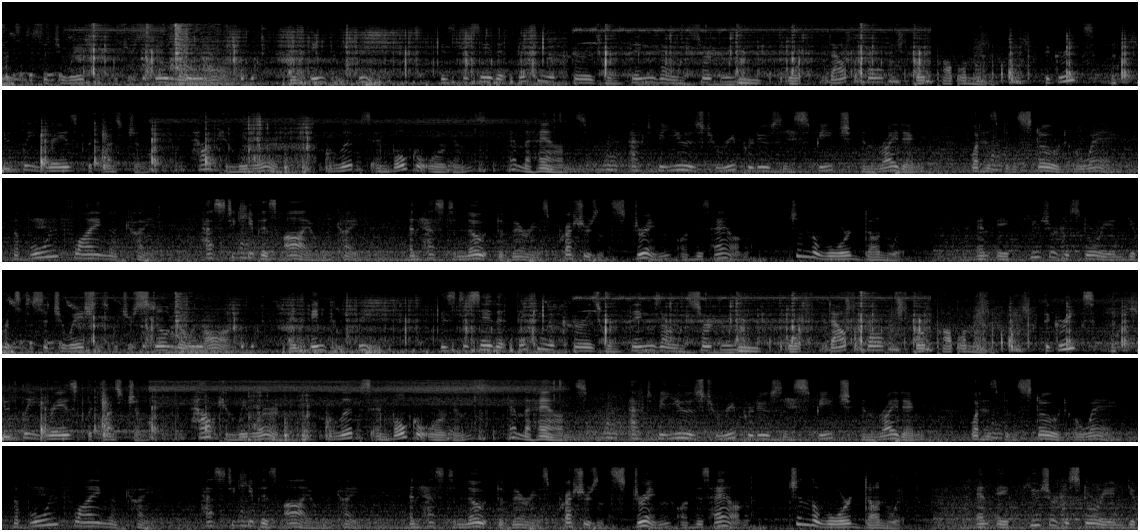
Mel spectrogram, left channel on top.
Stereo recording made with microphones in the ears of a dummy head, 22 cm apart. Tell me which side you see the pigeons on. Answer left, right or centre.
left.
